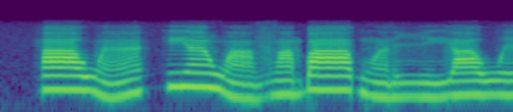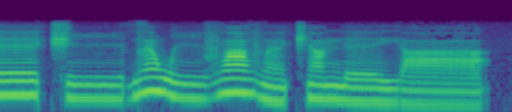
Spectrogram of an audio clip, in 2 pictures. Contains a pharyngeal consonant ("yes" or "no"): no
